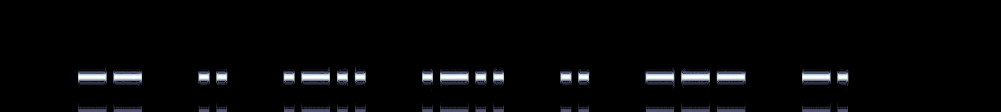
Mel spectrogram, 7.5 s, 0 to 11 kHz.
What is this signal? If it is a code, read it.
Morse code, heard as a keyed tone, about 18 wpm, spaced as for 12 wpm, 1000 Hz. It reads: MILLION
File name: qotdfiles / 12wpm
